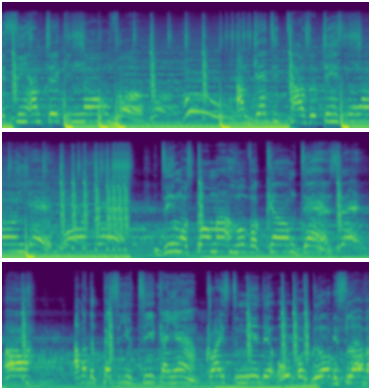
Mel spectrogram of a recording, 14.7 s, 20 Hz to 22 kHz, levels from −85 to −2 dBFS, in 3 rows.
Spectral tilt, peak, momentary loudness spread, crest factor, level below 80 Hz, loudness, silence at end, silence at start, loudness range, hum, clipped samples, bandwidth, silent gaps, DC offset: -4.5 dB/octave; -4 dBFS; 5 LU; 12 dB; -22 dBFS; -17 LUFS; 0 s; 0 s; 2 LU; none; under 0.1%; 16 kHz; none; under 0.1%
